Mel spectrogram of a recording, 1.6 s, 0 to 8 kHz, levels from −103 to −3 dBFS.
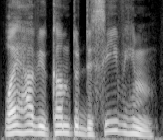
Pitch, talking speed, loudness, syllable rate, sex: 150 Hz, 255 wpm, -17 LUFS, 6.0 syllables/s, male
